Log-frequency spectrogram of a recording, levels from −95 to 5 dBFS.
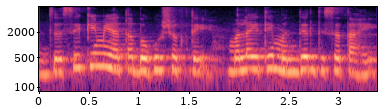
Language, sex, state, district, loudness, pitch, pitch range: Marathi, male, Maharashtra, Solapur, -16 LUFS, 245 Hz, 235-265 Hz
